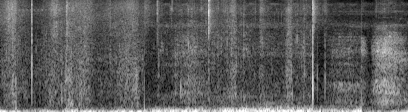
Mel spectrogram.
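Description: Footsteps moving through grass, with a steady low rumble under them that stops shortly before the end.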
